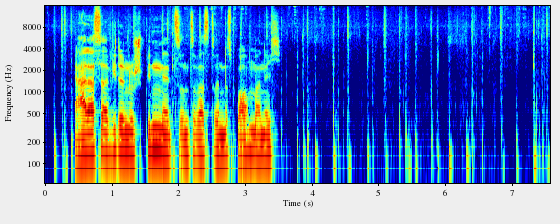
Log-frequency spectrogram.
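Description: Horse hooves thud steadily on grass.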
